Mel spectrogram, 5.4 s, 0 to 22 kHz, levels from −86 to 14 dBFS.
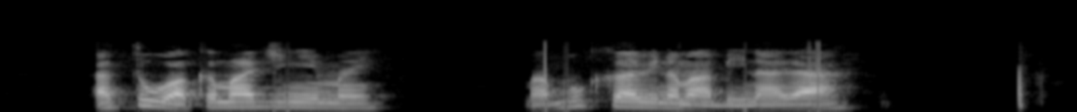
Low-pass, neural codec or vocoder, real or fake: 5.4 kHz; none; real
